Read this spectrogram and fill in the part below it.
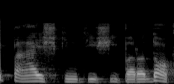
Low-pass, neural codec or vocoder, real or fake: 7.2 kHz; none; real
